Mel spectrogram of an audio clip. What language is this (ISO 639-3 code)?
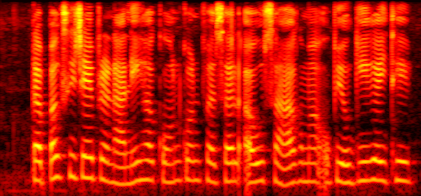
hne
